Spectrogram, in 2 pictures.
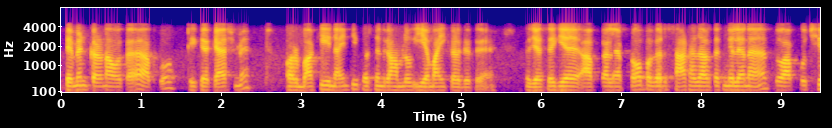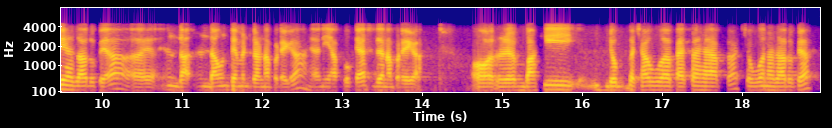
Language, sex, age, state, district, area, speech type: Urdu, male, 18-30, Bihar, Darbhanga, urban, conversation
